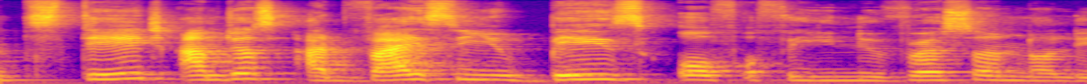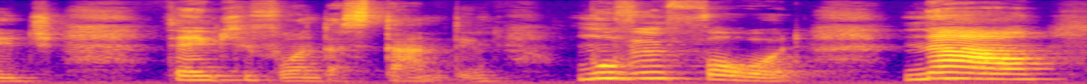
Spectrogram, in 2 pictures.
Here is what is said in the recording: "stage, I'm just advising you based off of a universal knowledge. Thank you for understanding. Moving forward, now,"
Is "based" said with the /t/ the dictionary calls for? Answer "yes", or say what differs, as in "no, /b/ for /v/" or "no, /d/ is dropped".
no, /t/ is dropped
